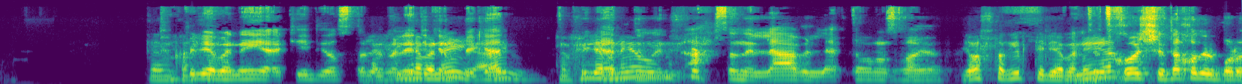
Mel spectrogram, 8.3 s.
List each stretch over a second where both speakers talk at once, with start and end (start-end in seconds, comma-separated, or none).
2.5-4.7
